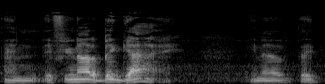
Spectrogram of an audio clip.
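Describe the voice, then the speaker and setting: Rambling, earnest man with a low voice. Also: steady tone, unhurried, creaky, a little hiss or hum. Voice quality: loud voice. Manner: rambling, earnest, leans on "man" and "you know". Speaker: vlogger. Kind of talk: casual opinion vlog to camera. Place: small indoor room, seated on couch.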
